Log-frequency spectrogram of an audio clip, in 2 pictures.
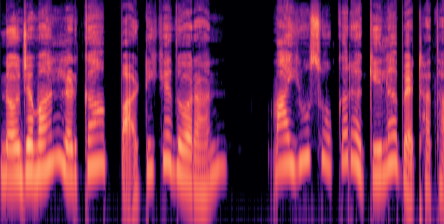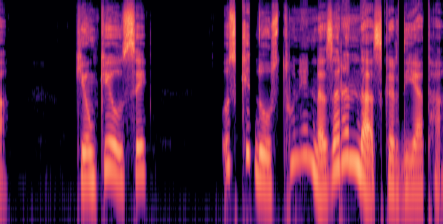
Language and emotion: Urdu, sad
